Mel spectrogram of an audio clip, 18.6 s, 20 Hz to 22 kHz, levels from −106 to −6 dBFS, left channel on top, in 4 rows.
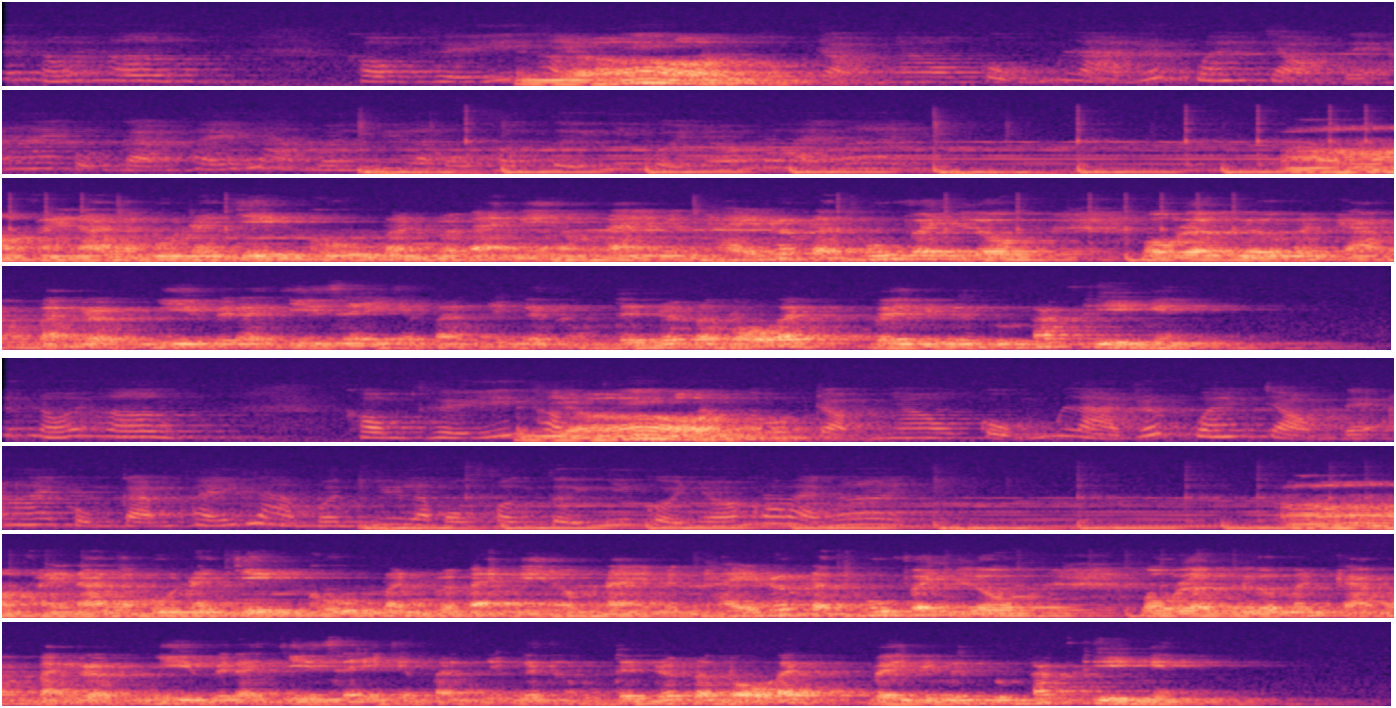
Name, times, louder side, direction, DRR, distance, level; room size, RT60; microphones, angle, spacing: voice 1, 0.0-7.7, right 4 dB, 70° right, 4 dB, 0.4 m, -39 dB
voice 2, 1.7-2.5 8.9-17.8, equal, 40° right, 1 dB, 1.1 m, -23 dB
sound 1, 3.9-11.8, left 1 dB, 65° left, 1.5 m, -43 dB
sound 2, 5.8-13.4, left 1 dB, 35° left, 0.4 m, -34 dB
9.2 x 4.7 x 2.2 m, 0.90 s
head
